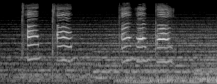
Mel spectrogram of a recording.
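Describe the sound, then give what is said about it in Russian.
A mouse squeaks in five short, high, thin bursts, two spaced apart and then three in quicker succession, over a faint low background. “По столу побежала мышка и запищала.”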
